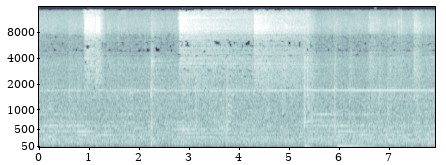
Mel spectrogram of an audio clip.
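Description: Passenger train running on the rails, heard from an open coach door: a steady rumble and clatter of wheels on track, with wind gusting against the microphone.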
